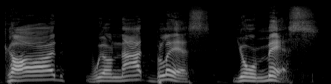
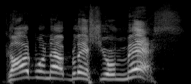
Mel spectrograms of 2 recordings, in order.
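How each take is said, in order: First: "God will not bless your mess" very slow and low, each word set apart; slow emphatic line. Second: "God will not bless your mess" loud and slow, rising on "not"; preached emphasis. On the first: Pastor driving home the key line, very slow and low. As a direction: lay it down word by word. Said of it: "get this if you don't get nothing else". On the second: Pastor repeating the key line to the church, loud and slow. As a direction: proclaim it to the back row. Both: Acted.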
